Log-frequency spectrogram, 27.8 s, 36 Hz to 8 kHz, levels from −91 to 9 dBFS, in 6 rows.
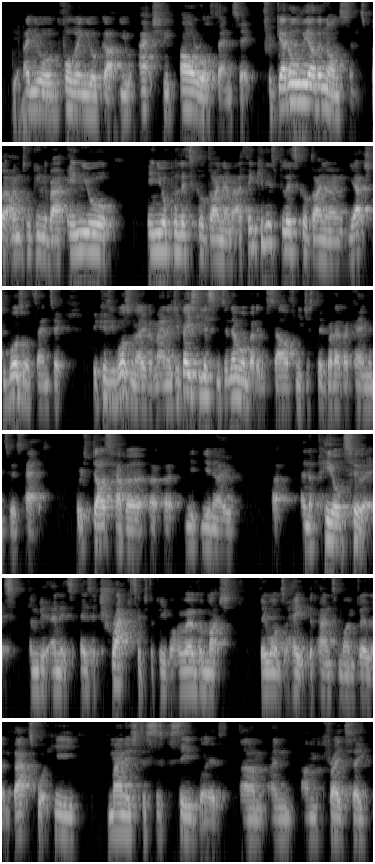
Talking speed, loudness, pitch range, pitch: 210 wpm, -26 LUFS, 105-145 Hz, 120 Hz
